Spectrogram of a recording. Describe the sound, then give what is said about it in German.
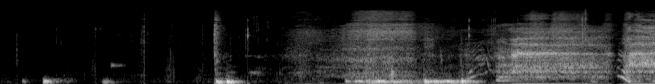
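Wet smacking and chewing noises come in short bursts, then turn into a denser, continuous squishy mouthing and rustling that fills the second half. “Schmatzen und Nästen.”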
